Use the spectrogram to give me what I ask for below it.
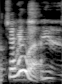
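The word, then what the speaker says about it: chahoua: pronounce this CH chahua let's look up how to pronounce it but I am here today with a chaha oh chaha I did it right my chahua geckos enclosure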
